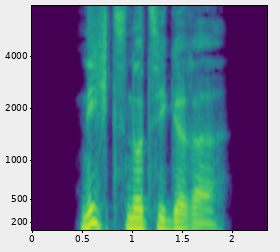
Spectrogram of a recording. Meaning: inflection of nichtsnutzig: 1. strong/mixed nominative/accusative feminine singular comparative degree 2. strong nominative/accusative plural comparative degree
- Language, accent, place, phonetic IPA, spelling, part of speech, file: German, Germany, Berlin, [ˈnɪçt͡snʊt͡sɪɡəʁə], nichtsnutzigere, adjective, De-nichtsnutzigere.ogg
